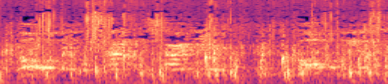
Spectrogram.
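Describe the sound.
Horses' hooves clip-clop in a steady, rhythmic patter as riders come through a pasture gate, with people talking over the hoofbeats throughout.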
